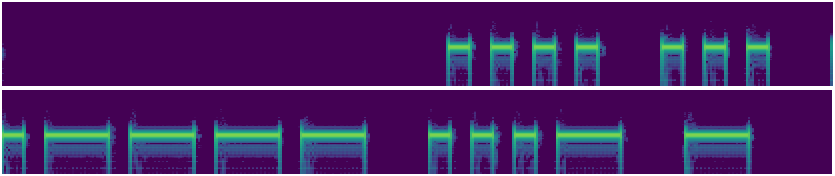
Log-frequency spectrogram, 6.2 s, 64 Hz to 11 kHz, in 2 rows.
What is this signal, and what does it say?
Morse code, heard as a keyed tone, about 16 wpm, 700 Hz. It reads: HS1VT
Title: DXCC-100 Call Signs - 5 Characters - Repeated 3x - 15wpm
